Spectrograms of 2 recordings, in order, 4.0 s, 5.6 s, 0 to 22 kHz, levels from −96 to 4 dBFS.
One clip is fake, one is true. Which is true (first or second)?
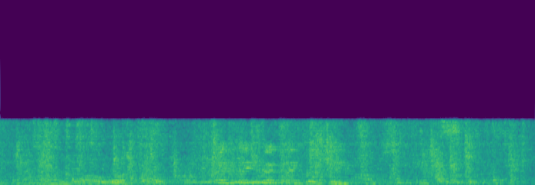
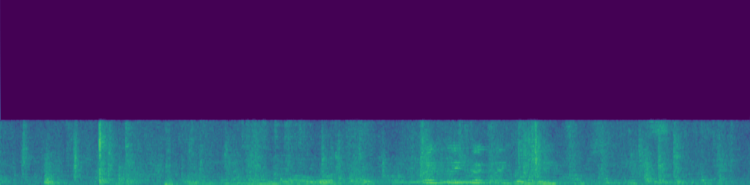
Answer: second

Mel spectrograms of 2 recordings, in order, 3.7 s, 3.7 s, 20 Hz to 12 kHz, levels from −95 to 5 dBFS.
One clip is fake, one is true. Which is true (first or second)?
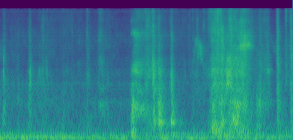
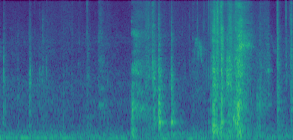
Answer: second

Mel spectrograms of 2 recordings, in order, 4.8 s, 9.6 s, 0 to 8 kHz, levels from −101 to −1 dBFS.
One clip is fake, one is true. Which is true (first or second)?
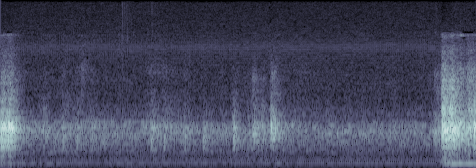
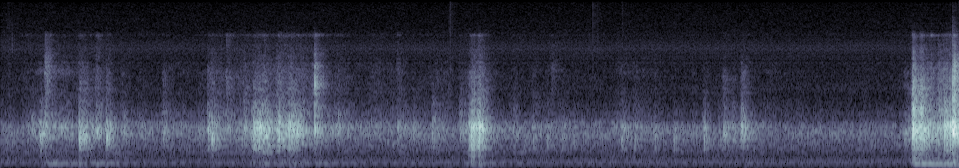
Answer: first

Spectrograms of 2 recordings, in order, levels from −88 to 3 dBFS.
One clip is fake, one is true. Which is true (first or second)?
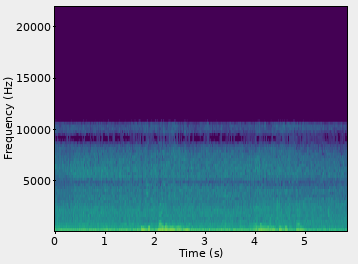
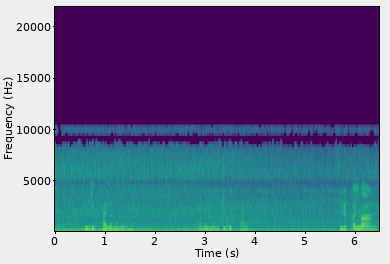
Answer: second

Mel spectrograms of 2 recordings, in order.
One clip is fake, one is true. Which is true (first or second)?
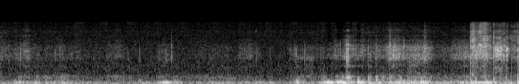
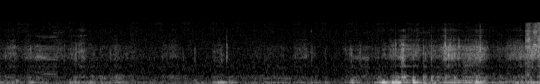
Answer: second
